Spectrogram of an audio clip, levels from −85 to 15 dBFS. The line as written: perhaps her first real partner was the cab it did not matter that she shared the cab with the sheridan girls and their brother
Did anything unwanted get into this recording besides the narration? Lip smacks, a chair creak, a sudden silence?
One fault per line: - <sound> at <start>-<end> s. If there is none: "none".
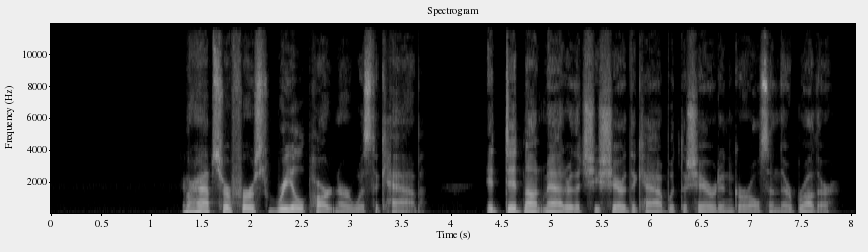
none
